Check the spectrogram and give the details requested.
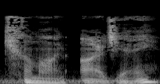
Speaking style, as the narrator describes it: she giggled

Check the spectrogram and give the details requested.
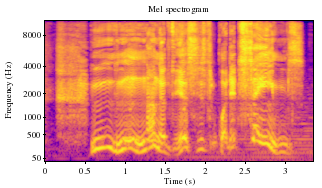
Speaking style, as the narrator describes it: he cried

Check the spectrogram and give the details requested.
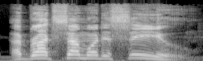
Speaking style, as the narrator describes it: he called out

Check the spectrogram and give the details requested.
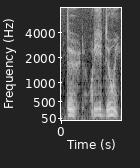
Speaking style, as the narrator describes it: asked

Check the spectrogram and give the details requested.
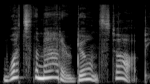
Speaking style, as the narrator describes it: he cried

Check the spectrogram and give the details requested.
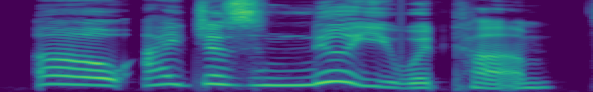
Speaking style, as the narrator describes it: Sarah exclaimed

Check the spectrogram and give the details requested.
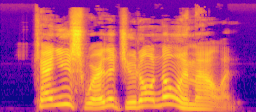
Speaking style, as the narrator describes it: I cried, half angered, half in a mind to laugh at his evasions

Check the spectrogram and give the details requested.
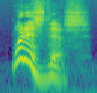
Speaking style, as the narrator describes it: he cried

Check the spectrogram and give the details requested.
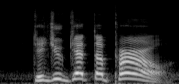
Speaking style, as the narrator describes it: he yelled in Raoul's ear

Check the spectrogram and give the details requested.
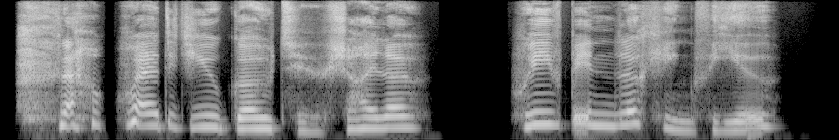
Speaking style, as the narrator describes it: Zookeeper Howie laughed and sighed all at once as he said

